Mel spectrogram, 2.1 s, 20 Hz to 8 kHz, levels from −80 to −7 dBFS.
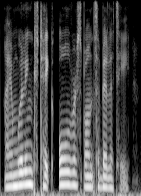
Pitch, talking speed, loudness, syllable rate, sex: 175 Hz, 200 wpm, -16 LUFS, 7.3 syllables/s, female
